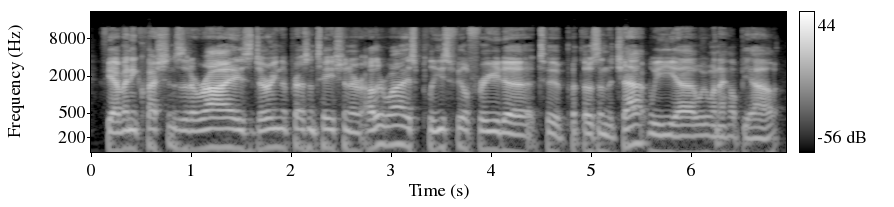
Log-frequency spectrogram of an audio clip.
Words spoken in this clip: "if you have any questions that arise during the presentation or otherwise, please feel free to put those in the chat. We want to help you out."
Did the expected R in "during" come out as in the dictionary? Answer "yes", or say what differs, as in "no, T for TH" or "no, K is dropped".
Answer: yes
